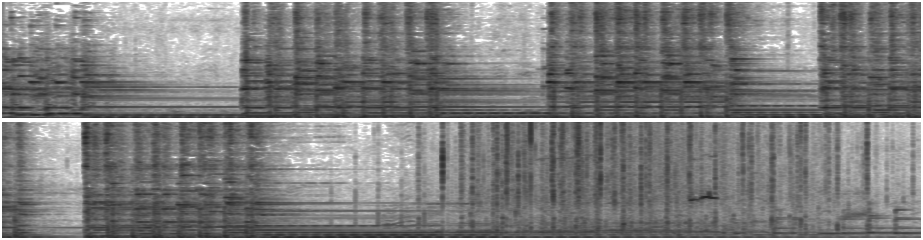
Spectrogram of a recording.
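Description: Balinese gong kebyar gamelan playing: bronze metallophones and gongs struck together in loud passages, their tones ringing and shimmering. The sound drops briefly just before ten seconds in, comes back in full, then rings on and fades gradually toward the end.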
